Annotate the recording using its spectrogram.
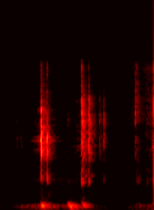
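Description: A few keystrokes on a computer keyboard: short, separate clicks starting about half a second in.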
